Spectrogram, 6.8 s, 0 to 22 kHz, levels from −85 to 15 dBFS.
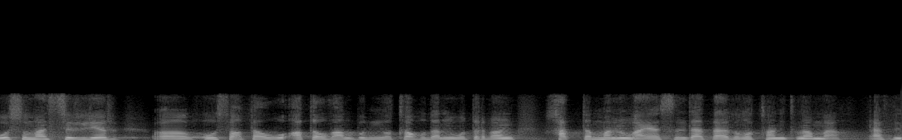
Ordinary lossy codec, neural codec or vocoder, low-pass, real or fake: none; codec, 16 kHz, 0.5 kbps, FunCodec, trained on Chinese and English, 25 frames a second; 7.2 kHz; fake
